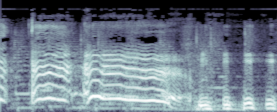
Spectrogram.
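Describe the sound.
A human voice imitates a rooster crowing: one long, drawn-out harmonic call, then a few short clipped syllables.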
